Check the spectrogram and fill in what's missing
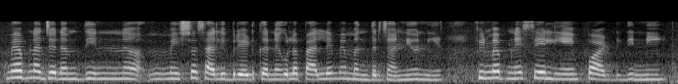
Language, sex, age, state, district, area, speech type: Dogri, female, 18-30, Jammu and Kashmir, Reasi, urban, spontaneous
